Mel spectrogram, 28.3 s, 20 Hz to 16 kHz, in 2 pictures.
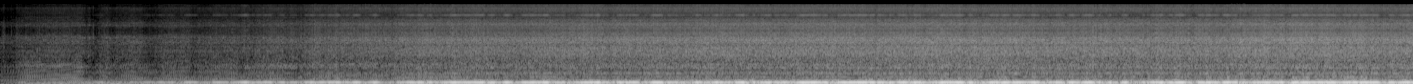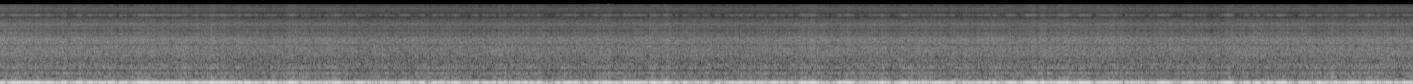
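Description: KTM 990 Adventure R's V-twin engine running at a steady cruising speed, heard through a helmet-mounted camera with wind rushing over it. The sound fades up over the first few seconds, then holds as a steady low drone under the wind noise.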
